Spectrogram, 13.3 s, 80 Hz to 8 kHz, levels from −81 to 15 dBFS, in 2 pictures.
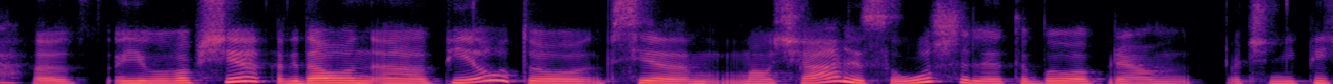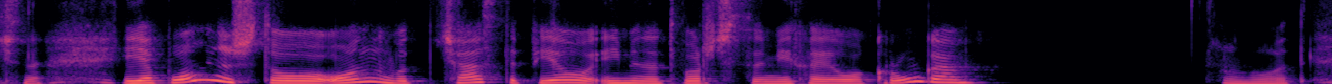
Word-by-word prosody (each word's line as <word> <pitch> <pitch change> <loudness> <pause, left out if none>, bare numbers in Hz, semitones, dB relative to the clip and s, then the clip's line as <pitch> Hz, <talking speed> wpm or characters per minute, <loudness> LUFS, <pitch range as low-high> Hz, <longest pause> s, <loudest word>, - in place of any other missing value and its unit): Э, 175 +1 0 0.2
и 215 +1 +3
вообще, 235 - +2
когда 225 - +3
он, 230 -2 +3
э, 210 -2 0
пел, 330 - +2
то 205 - 0
все 230 - +1 0.2
м 195 +3 -4
молчали, 220 - +2
слушали, 250 - 0
это 200 +1 -2
было 210 +1 +1
прям 190 -3 -5 0.2
очень 195 +1 -5
эпично. 205 -2 -5 0.4
И 215 - +1
я 230 +1 +5
помню, 330 - +2
что 225 -6 +2
он 285 +3 +2
вот 210 0 -5
часто 275 -1 -2
пел 240 +2 +1
именно 220 -1 -1
творчество 215 -2 -4
Михаила 185 0 -2
Круга. 265 - -1 1.2
Вот. 195 -2 -7
215 Hz, 135 wpm, -23 LUFS, 195-245 Hz, 1.2 s, я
